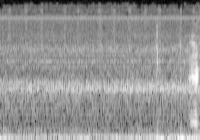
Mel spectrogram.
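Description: Pickup truck engine running steadily at low revs as the truck crawls over a dirt ledge, a low rumble.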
